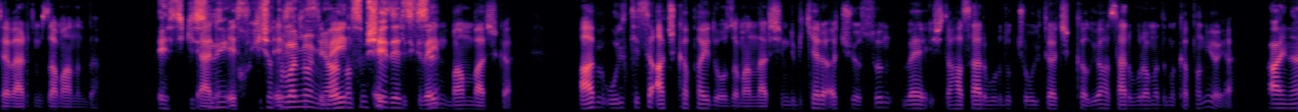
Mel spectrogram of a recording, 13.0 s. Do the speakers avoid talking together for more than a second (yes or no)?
no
